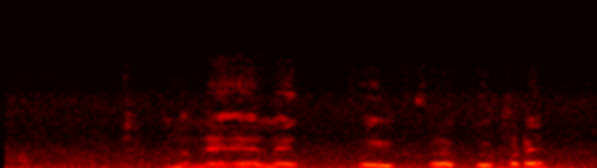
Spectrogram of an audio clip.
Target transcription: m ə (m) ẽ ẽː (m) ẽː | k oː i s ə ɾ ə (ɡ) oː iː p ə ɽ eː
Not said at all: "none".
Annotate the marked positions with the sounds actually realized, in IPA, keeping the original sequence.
n, n, k

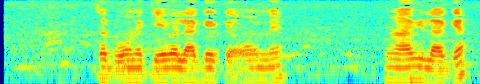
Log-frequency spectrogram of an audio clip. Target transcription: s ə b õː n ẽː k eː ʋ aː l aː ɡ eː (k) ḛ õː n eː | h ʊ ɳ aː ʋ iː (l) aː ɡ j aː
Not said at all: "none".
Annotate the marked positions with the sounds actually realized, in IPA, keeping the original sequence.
k, l

